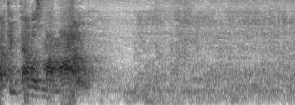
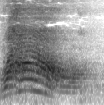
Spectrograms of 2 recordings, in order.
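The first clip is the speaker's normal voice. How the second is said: stunned reaction; 6 semitones higher than usual. Retold or imitated. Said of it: "I'm like".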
